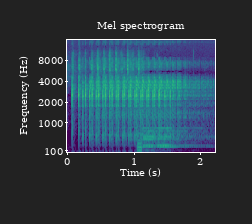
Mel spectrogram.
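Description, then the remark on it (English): A rapid, steady run of about twenty crisp key clicks, fairly loud, as the backspace key on a computer keyboard is pressed repeatedly to sell mice in a game, followed by a sustained electronic beep that holds and slowly fades; no voices. “Press backspace to sell and press delete to kill.”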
